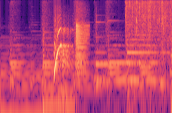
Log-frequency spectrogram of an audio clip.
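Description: Children's background music with a cartoon 'plop' sound effect, a quick upward-sliding tone, about two-thirds of a second in. Near the end comes a noisy burst as the bottle of balls bursts and the balls spill out.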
